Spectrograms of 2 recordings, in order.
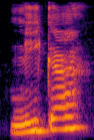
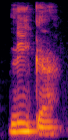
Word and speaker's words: Nika: Oh, she said it's pronounced Nika. Nika.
